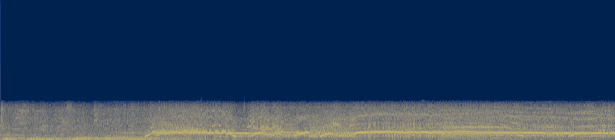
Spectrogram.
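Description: Concert music in its last moments for about the first second and a half, then high, long screams from fans close by over a cheering arena crowd.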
